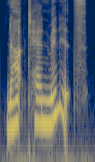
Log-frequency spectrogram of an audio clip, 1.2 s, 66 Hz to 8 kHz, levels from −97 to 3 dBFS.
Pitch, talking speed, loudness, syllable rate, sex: 225 Hz, 150 wpm, -21 LUFS, 5.2 syllables/s, female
